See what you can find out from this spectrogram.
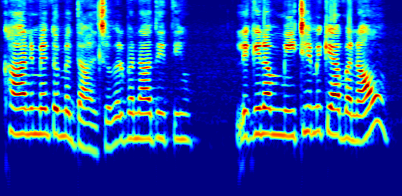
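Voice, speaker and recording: Casting: woman as lazy young bahu for cartoon story, very high voice, sugary, eager to please, sly cheer. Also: a little fast, darkish tone, lightly acted. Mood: scheming, pleased. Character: lazy, sweet-talking young daughter-in-law, cheerful schemer. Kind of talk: Hindi cartoon moral story dialogue.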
